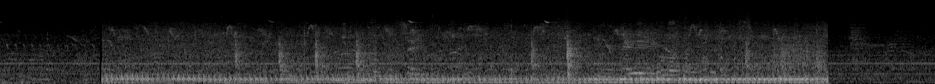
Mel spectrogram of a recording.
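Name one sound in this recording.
Footsteps tread on brick stairs.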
